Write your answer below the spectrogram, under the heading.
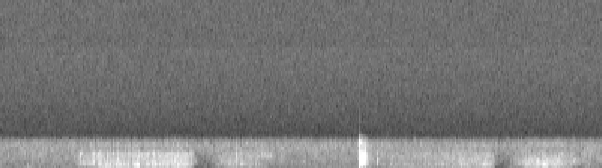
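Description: A man snoring in his sleep: three rough, rattling snoring breaths, about a second and a half each, with quiet gaps between them. A single sharp click comes just before the second snore.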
